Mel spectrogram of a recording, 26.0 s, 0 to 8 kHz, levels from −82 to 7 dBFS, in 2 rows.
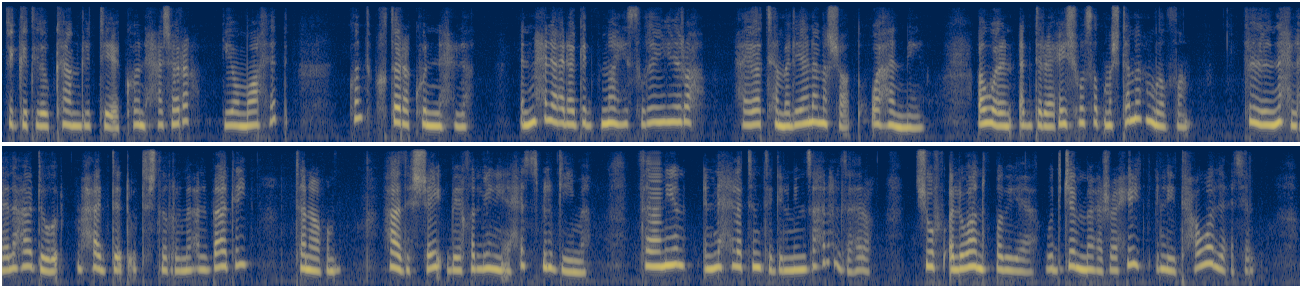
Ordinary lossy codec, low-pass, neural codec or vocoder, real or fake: none; 7.2 kHz; codec, 16 kHz in and 24 kHz out, 0.8 kbps, FocalCodec, streaming, 65536 codes; fake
